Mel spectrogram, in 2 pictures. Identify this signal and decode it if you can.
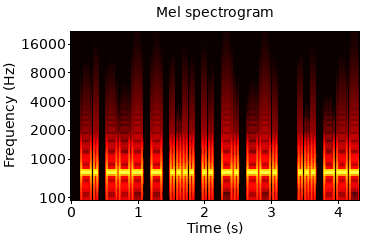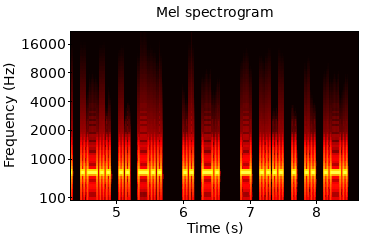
Morse code, heard as a keyed tone, about 25 wpm, 700 Hz. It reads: NOTHING SOLID IN THEIR
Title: Sentences from Top 1500 Words 25wpm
